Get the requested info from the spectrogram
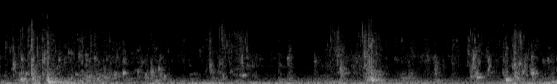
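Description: Water slapping irregularly against a small boat's hull, over a steady low rumble.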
